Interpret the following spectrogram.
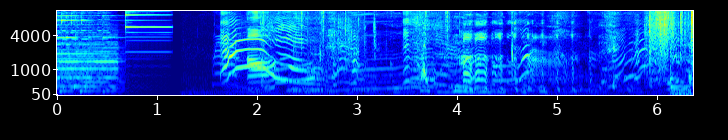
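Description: A jingly title-card tune that stops about a second in, followed by a short high chime. After a brief gap come cartoon characters' wordless voice sounds: high calls that slide up and down.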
